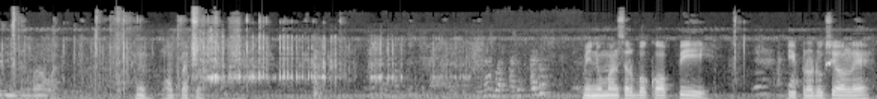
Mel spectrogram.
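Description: A plastic sachet crinkles in a hand.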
